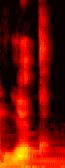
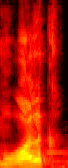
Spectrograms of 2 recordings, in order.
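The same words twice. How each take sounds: First: The L sound is silent. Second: The L sound is pronounced. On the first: The speaker calls it right. "dim walk" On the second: The speaker calls it wrong. "pas dim walk"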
